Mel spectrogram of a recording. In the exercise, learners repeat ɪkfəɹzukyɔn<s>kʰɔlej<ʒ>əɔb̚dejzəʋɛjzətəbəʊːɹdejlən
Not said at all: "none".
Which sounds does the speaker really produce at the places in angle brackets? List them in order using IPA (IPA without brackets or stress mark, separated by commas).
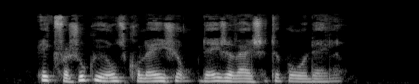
s, ʒ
